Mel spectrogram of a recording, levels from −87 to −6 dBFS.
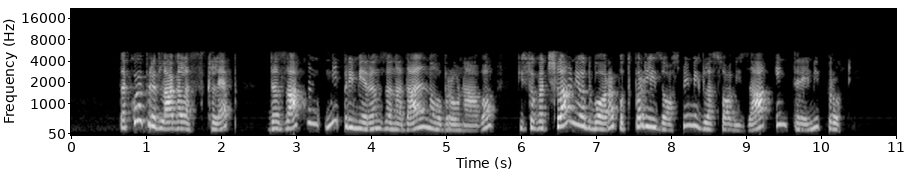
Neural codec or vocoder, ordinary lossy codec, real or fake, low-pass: none; none; real; 5.4 kHz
